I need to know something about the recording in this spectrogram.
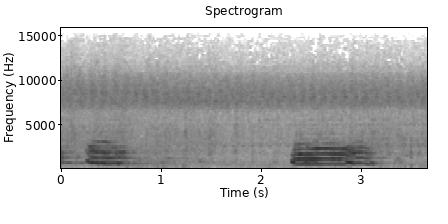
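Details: Blueticks running with Sassy: two separate hound bays about two seconds apart, each a short wavering howl with rich overtones, against a quiet hissing background.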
